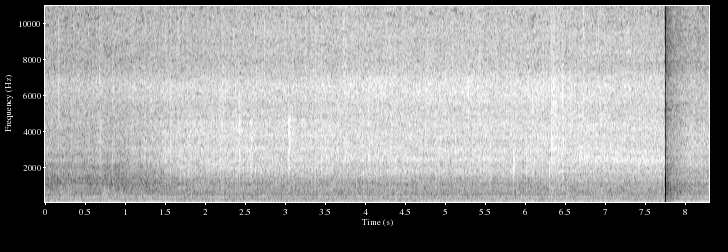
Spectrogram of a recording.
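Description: Chicken frying in a pan with tomatoes for chicken curry, a steady, continuous sizzle with a low bubbling undertone, fairly faint, ending in a brief clatter.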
